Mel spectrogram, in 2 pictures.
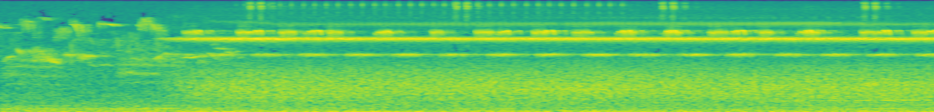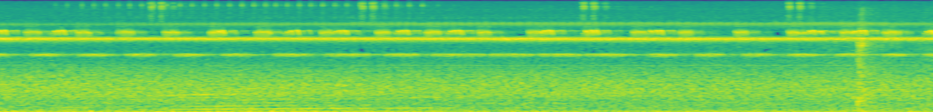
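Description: Crickets chirping in a steady chorus that comes in about two seconds in, a continuous high trill with faster pulsing chirps layered over it.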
